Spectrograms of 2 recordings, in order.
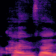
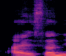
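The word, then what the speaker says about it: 斡旋: 1급에 합은 r 산입니다 줄기 관서 처럼 보여서 간선 이라고 읽을 수 있는데 내가 알고 있는 환자를 잊지 않으셨어요 알선 입니다 돌봐줄 알짜 구요 맘에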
